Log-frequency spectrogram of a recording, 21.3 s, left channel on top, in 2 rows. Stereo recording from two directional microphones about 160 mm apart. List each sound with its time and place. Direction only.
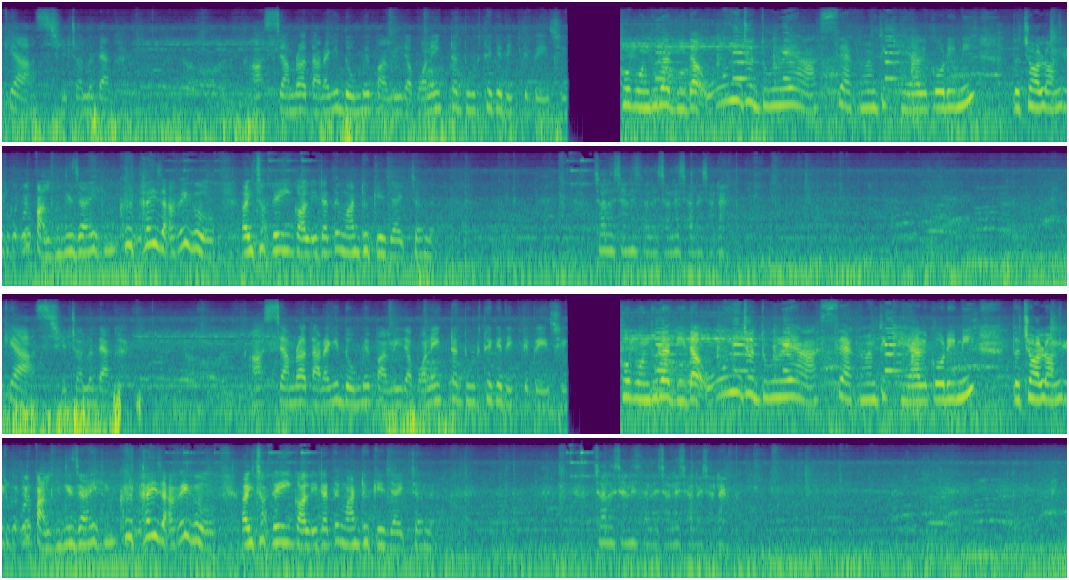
0.0 s speech: 10° left (ahead or behind)
2.5 s speech: 10° left (ahead or behind)
10.8 s speech: 20° left (ahead or behind)
13.1 s speech: 20° left (ahead or behind)
14.1 s speech: 45° left (ahead or behind)
16.6 s a woman's voice: 40° left (ahead or behind)
17.3 s speech: 50° left (ahead or behind)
